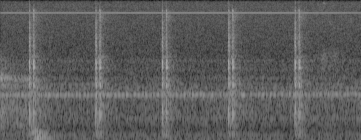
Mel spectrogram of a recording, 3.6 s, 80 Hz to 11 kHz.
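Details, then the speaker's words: Wippro 8KW all-in-one diesel heater at first start: sharp even ticks about every two-thirds of a second over a faint hum as the fuel pump self-primes fuel into the heater before firing, normal. "so that's what you hear the ticking right now that's the fuel pump sending fuel into the diesel heater and then once it reaches that it should start firing up"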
